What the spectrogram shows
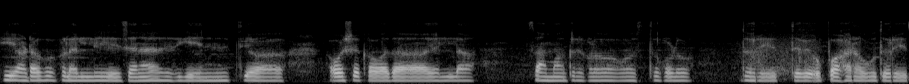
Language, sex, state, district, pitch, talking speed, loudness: Kannada, female, Karnataka, Bellary, 175 Hz, 65 wpm, -26 LUFS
